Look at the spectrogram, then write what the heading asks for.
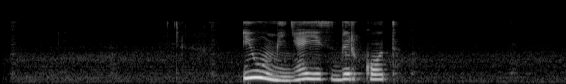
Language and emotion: Russian, positive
